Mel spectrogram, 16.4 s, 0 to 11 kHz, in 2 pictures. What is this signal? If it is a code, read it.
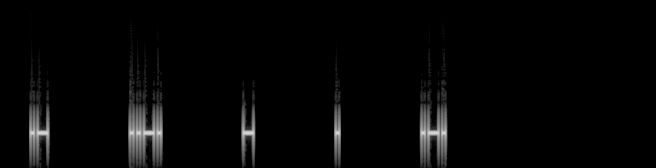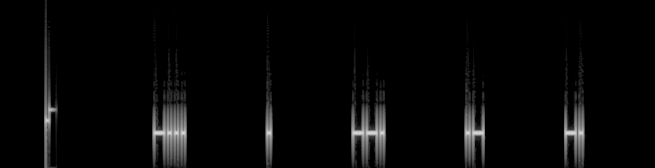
Morse code, heard as a keyed tone, about 28 wpm, spaced as for 8 wpm, 700 Hz. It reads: AFTER BEGAN
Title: 8x Character Spacing - Top 500 Words - 28wpm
